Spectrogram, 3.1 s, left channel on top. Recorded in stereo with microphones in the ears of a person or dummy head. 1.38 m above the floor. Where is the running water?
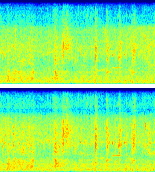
10° right (ahead or behind), 0.9 m.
